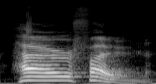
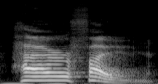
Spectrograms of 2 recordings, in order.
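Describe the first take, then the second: The two takes are said the same way.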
